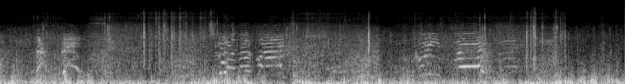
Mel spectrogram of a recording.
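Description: Wind buffeting the microphone of a camera on a moving rowing boat, with water rushing past the hull, as a steady low rumble. Voices are heard twice, about two seconds in and again about four and a half seconds in.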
